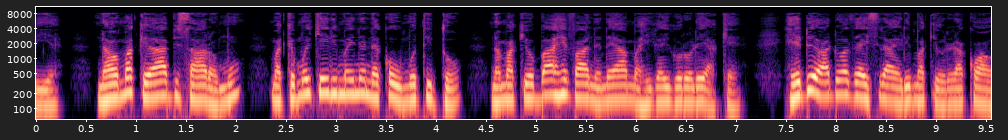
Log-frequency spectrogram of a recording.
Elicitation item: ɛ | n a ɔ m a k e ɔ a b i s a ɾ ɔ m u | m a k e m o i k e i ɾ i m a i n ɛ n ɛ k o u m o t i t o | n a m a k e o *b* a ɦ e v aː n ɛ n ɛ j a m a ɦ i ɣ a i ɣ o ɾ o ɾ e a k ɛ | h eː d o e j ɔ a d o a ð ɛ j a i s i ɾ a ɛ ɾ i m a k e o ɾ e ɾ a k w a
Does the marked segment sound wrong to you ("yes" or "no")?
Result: no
